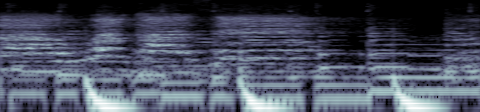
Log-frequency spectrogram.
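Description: Gospel song: a choir singing over a backing track with a steady kick-drum beat, about two beats a second.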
